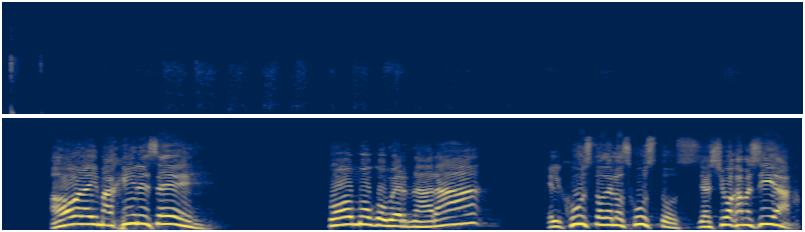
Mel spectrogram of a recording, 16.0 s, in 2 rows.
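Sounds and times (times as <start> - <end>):
applause: 0.0 - 9.4
speech: 8.9 - 10.2, 11.3 - 12.9, 13.5 - 16.0.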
